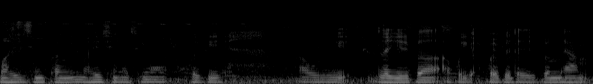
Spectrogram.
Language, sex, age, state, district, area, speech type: Manipuri, male, 30-45, Manipur, Thoubal, rural, spontaneous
